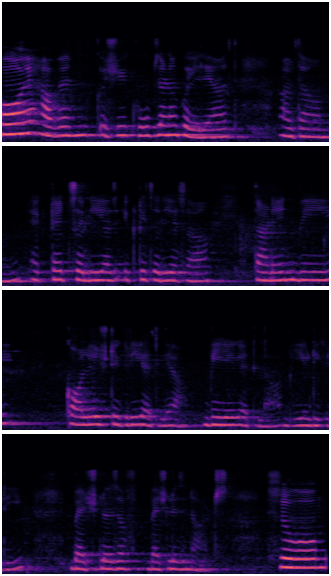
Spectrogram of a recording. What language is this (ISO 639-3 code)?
kok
